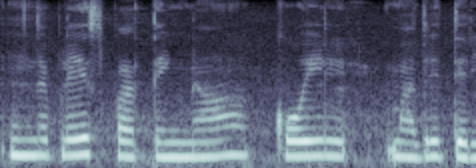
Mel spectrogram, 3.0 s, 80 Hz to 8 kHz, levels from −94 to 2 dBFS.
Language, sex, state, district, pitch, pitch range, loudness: Tamil, female, Tamil Nadu, Namakkal, 225 Hz, 215-240 Hz, -16 LUFS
